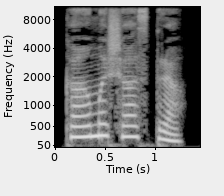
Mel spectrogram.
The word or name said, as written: ಕಾಮಶಾಸ್ತ್ರ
